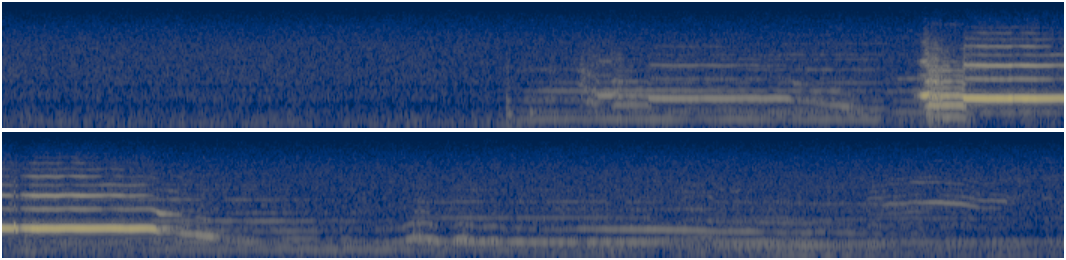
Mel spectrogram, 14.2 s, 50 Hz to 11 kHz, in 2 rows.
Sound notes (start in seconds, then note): 3.6 howling; 12.5 baby Crying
